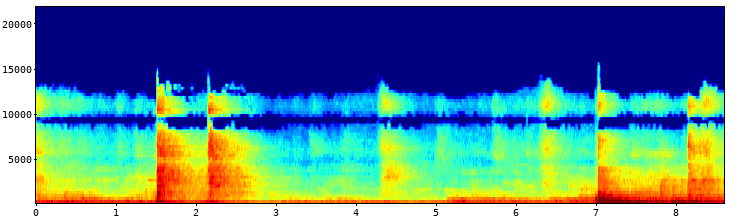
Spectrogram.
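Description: Heavily loaded steel-frame push sled being shoved across a concrete floor, giving a low scraping rumble, with two heavy thumps: one about a second and a half in and a louder one near the end.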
